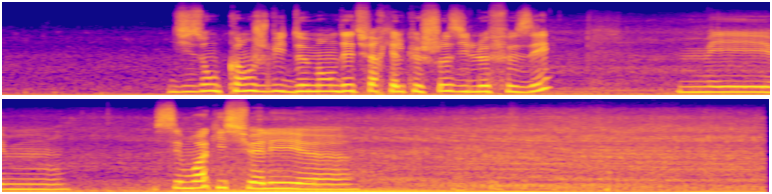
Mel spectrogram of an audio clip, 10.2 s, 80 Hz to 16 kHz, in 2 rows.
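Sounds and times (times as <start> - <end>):
speech: 1.2 - 3.8, 4.5 - 7.6
tractor engine droning outside: 2.8 - 10.2.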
